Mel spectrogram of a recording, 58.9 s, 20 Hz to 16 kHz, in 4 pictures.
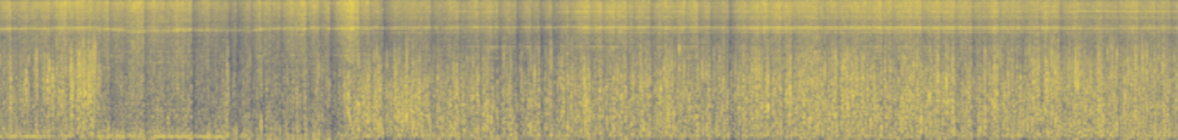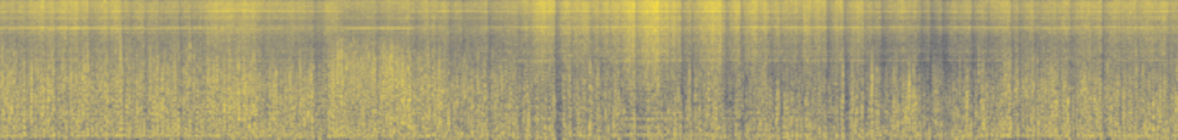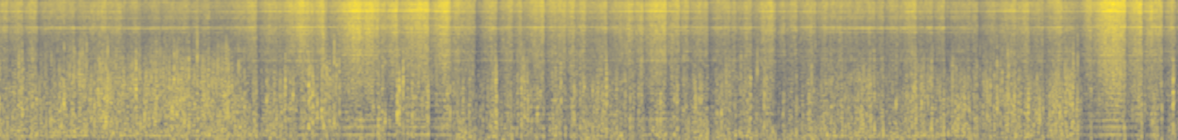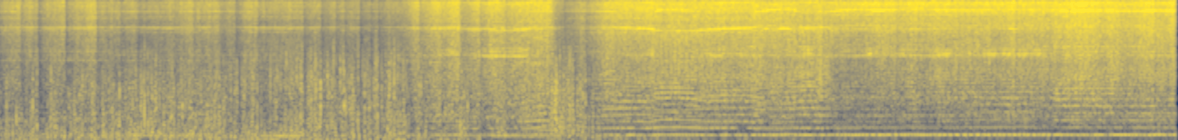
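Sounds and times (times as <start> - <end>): drone motors and propellers whirring: 0.0 - 58.9
wind rushing over microphone: 0.0 - 58.9.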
